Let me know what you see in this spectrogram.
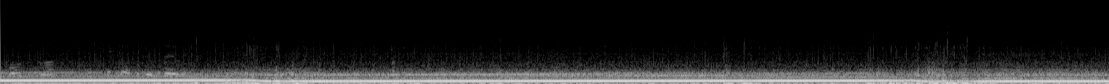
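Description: Lamborghini engine heard from the open cockpit, running at a steady note that steps down in pitch twice, about two and a half seconds in and again near the end, as the revs fall at each upshift.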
